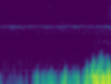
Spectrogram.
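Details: A cicada caught in a bird-banding mist net in the mountains on a good-weather summer day gives a steady, high, unbroken buzz throughout, beneath low rumbling and handling noise that grows louder toward the end.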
